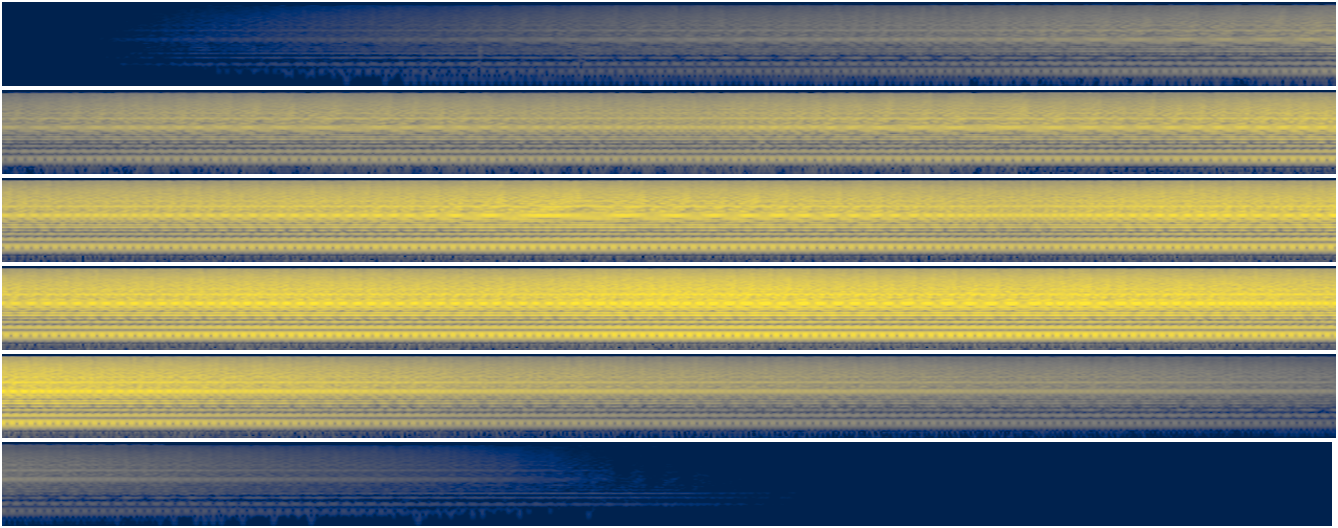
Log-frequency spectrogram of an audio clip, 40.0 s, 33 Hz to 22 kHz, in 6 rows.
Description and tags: Macbook Electromagnetic Sounds
Macbook keyboard electromagnetic sounds
LOM Elektrosluch 3+ EM mic
pick-up, electrical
